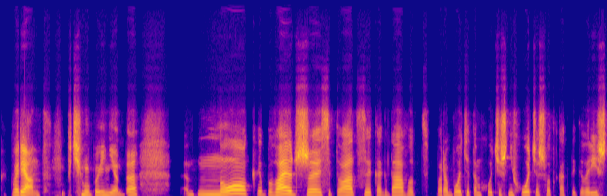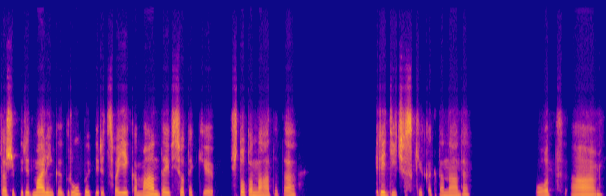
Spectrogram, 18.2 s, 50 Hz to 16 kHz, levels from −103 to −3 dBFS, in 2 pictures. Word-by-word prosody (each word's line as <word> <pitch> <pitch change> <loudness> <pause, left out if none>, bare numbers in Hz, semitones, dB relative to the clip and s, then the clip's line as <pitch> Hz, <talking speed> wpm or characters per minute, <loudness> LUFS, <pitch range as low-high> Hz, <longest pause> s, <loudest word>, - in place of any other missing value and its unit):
как - - -34
вариант. 215 +1 +6 0.4
Почему 235 -1 +3
бы 220 +1 -6
и - - -5
нет, 195 -1 -6
да? 230 +4 -1 0.7
М, 225 -9 -16 0.4
но 290 +5 +5
как 250 -3 -13
бывает, 235 +2 +6
же 215 -1 +6
ситуации, 215 0 -2
когда 200 +1 -4
вот 190 -2 -13 0.3
по 205 - -11
работе 210 +3 -7
там 195 0 -14
хочешь 205 0 +3
не 200 - -10
хочешь, 210 0 -2
вот 190 - -13
как 185 0 -16
ты 190 - -20
говоришь, 190 +1 +2
даже 190 0 0
перед 200 -1 -12
маленькой 195 -2 -4
группой, 220 +2 -12
перед 185 -2 -15
своей 190 -1 -6
командой, 200 +3 -6
всё-таки 200 +1 -9 0.3
что-то 210 -3 -7
надо, 190 +3 -9
да? 200 +4 -9 1.2
Периодически 200 -1 -2
как-то 195 0 -18
надо. 190 +5 -11 1.0
Вот, 195 0 -10 0.3
а. 105 -1 -6
205 Hz, 135 wpm, -23 LUFS, 190-225 Hz, 1.2 s, вариант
